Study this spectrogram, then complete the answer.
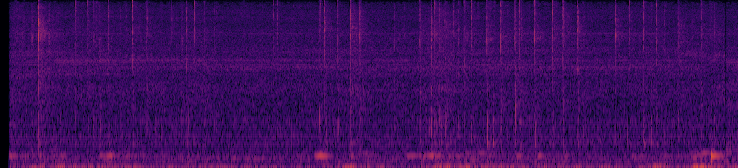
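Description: Soft, rapid key taps from typing code on a computer keyboard continue in an uneven patter, faint and close, with a low background hum and no speech.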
